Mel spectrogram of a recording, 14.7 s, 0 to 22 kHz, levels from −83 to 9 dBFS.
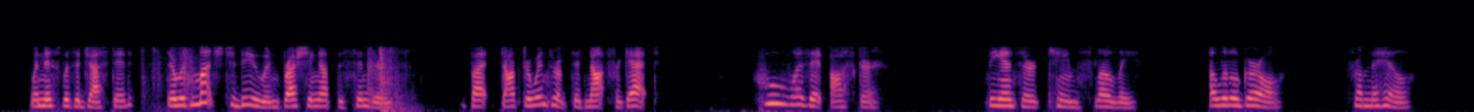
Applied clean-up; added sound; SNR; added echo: none; Slam; 17 dB; none.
